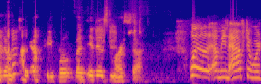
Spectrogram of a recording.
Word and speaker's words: Marcia: up more often well I pronounce it Mara because that's the way my mother pronounced it but trust me I've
